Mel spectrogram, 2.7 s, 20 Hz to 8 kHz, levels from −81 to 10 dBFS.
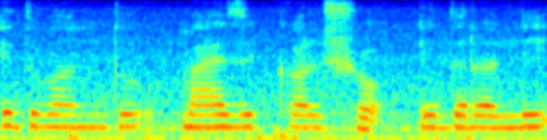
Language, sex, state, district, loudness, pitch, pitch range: Kannada, female, Karnataka, Dakshina Kannada, -14 LUFS, 220 Hz, 215-220 Hz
